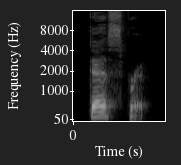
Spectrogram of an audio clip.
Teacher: Two syllables. The stress is on the first syllable. Desperate. Not three syllables.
